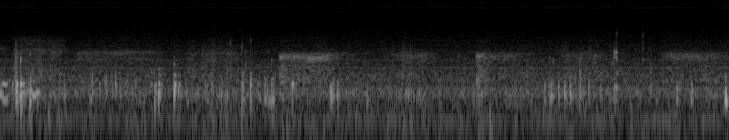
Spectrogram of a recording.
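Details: Active bowel sounds, stomach growling after drinking milk and prune juice with irritable bowel syndrome (IBS): drawn-out gurgling and groaning rumbles from the belly over a low hiss.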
